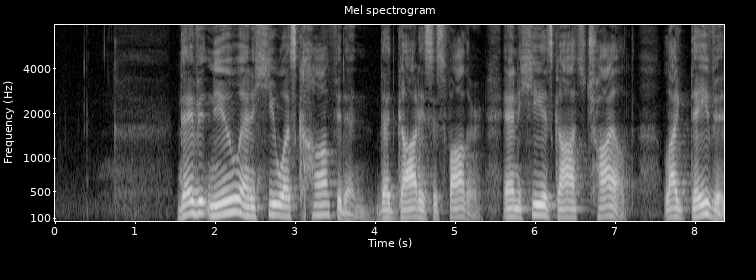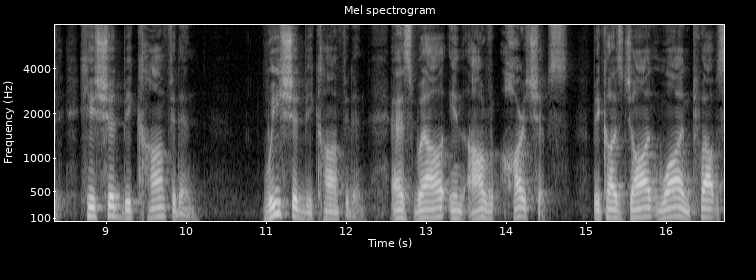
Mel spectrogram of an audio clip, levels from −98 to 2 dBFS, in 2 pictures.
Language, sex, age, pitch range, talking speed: English, male, 40-59, 110-135 Hz, 120 wpm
